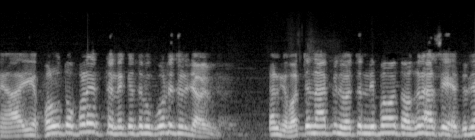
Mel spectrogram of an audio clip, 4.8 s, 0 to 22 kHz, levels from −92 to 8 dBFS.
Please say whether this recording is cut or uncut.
uncut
